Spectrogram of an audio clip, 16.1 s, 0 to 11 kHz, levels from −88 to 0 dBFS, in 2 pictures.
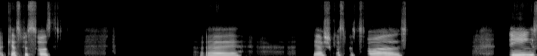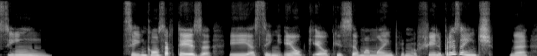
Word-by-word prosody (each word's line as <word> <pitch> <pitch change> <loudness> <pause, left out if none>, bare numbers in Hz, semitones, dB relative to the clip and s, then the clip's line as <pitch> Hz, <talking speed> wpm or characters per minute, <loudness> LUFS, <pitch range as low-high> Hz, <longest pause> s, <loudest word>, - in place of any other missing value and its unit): é - - -8
que 230 0 -1
as 220 0 -3
pessoas 230 -1 -1 2.3
É. 215 -2 0 1.1
Eu 235 0 0
acho 235 - -3
que 270 - -23
as 255 -1 -12
pessoas 240 -5 -2 1.6
Sim, 280 +3 +4
sim. 255 - -3 1.1
Sim, 260 -1 -1
com 245 0 +3
certeza. 235 - +6 0.3
E, 210 +1 0
assim, 235 -3 -3
eu 255 +7 +1
q 270 - -18
eu 240 +4 +3
quis 235 -4 -7
ser 230 -1 -1
uma 205 -1 -3
mãe 205 +3 -2
para 210 +1 -14
o - - -6
meu 180 -1 -8
filho 265 +6 -2
presente, 310 - +3 0.2
né. 195 +1 0
235 Hz, 110 wpm, -24 LUFS, 210-260 Hz, 2.3 s, certeza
